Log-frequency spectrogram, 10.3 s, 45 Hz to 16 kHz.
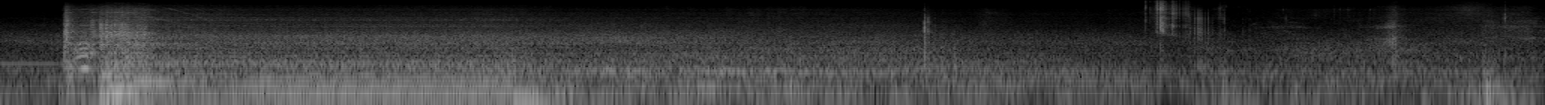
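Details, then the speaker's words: Skoda Fabia Mk1 cold start next morning, phone outside, after starter brush replacement and greasing: short clean crank, catches straight away, even idle; starter noise after disengagement gone, repaired. "so i hope you can hear it that the sound is gone and um yeah so let's consider the starter repaired everything seems to be fine it's not making that sound anymore"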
